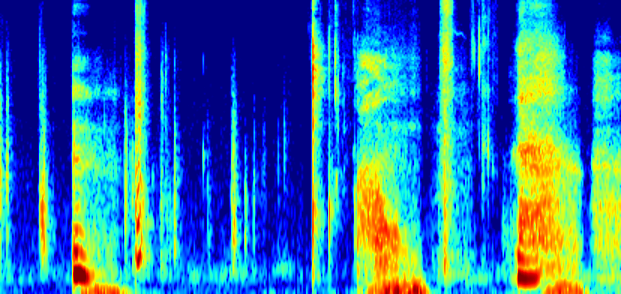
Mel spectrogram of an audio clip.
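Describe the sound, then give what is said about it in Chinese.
Soft chewing and biting of two small egg-shaped snacks eaten in one bite. Several faint, moist, crunchy bursts are separated by quiet gaps. “两个小蛋蛋，一口吃掉。”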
